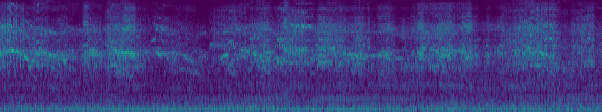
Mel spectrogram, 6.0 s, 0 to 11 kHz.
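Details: Wild red-crowned parrots gathering at dusk in El Cajon on August 1, 2018, before heading to nearby roost trees; overlapping harsh squawks and screeches from many birds form a continuous chorus over a steady low hum.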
